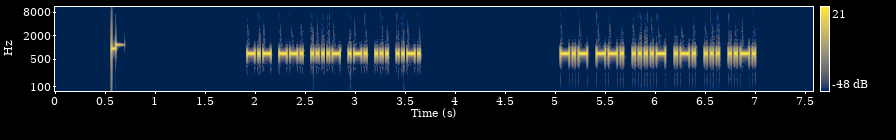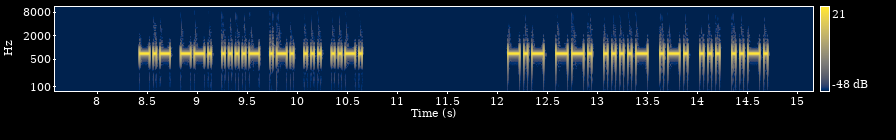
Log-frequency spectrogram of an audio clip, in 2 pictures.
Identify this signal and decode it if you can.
Morse code, heard as a keyed tone, about 36 wpm, 700 Hz. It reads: KG4RSF KG4RSF KG4RSF KG4RSF
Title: Speed Racing - USA 2x3 Call Signs 30wpm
